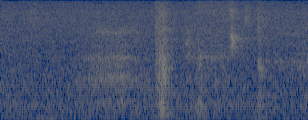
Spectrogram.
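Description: Near silence, with a few faint, short snips of scissors trimming buckskin leather beginning just past a second in.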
